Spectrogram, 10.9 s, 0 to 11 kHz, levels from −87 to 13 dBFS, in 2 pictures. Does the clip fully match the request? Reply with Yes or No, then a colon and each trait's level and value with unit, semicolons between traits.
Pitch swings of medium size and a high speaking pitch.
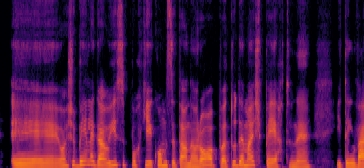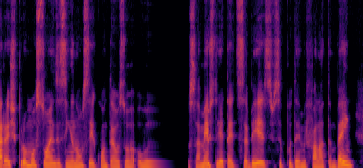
Yes: average, 3.7 semitones; high, 205 Hz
